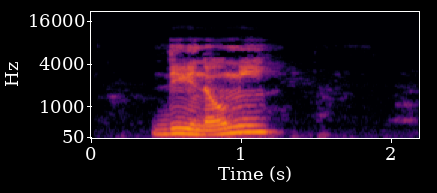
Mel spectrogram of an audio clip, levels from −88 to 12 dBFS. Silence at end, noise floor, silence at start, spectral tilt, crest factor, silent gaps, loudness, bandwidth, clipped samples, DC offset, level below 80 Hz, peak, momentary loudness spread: 0.95 s; -63 dBFS; 0.4 s; -5 dB/octave; 16 dB; none; -17 LUFS; 9.4 kHz; under 0.1%; under 0.1%; -54 dBFS; -2 dBFS; 9 LU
